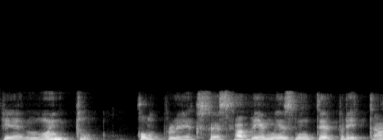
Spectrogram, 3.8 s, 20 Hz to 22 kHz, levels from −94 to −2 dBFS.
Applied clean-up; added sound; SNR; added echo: neural mask model DeepFilterNet 3.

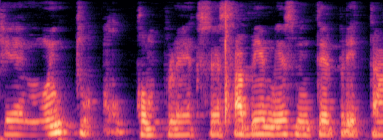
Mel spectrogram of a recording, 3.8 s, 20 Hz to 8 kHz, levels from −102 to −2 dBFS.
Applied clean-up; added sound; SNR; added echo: classical method WPE with log-MMSE.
